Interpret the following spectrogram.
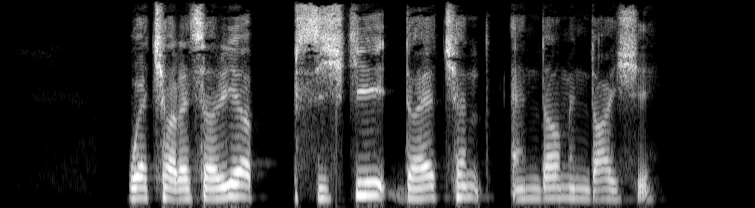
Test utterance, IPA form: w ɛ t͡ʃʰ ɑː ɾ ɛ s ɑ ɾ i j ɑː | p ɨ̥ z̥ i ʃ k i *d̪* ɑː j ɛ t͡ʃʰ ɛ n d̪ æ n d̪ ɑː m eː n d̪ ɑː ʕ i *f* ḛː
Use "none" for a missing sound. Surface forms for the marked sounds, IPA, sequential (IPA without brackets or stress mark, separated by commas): d̪, ʃ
